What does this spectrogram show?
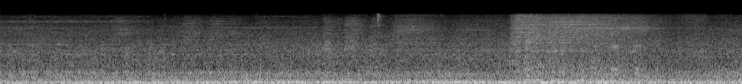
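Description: Double-stack intermodal freight train's cars rolling over a bridge overhead: a steady rumble of steel wheels on rail, with a brief high wheel squeal a little under four seconds in.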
